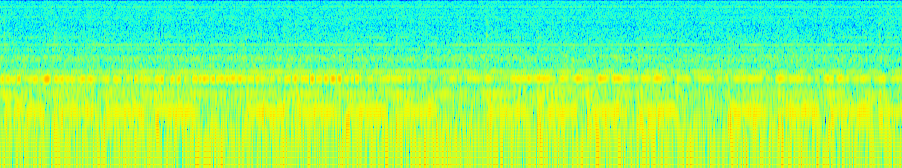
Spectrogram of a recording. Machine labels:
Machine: slide rail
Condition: normal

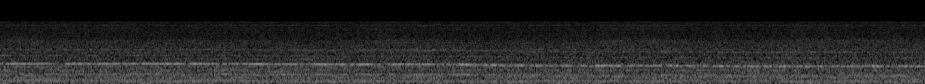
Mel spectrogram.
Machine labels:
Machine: fan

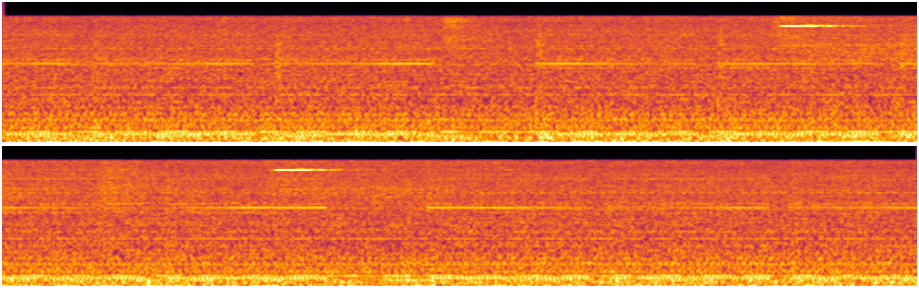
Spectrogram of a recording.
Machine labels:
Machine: slide rail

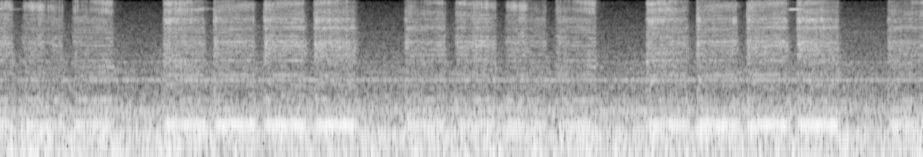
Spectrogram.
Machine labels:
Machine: slide rail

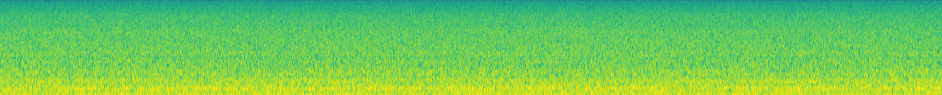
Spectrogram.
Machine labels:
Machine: fan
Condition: normal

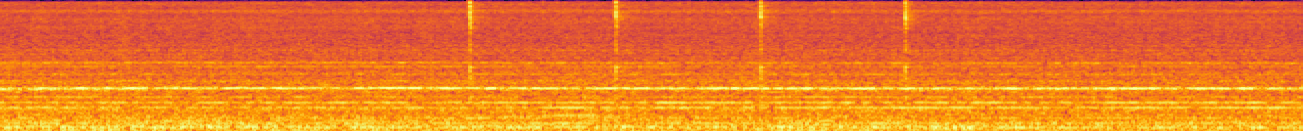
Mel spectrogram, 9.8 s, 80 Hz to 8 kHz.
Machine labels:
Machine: valve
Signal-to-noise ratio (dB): 0 dB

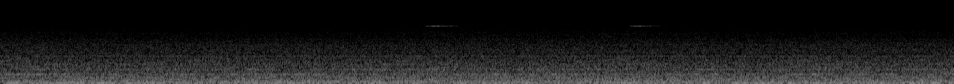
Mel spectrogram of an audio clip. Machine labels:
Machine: fan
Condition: normal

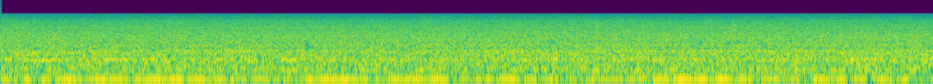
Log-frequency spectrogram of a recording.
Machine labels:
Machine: fan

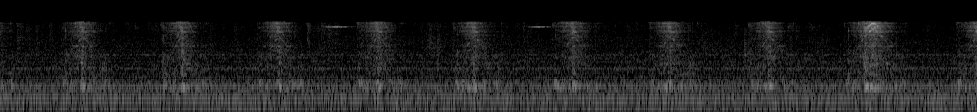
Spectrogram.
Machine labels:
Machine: slide rail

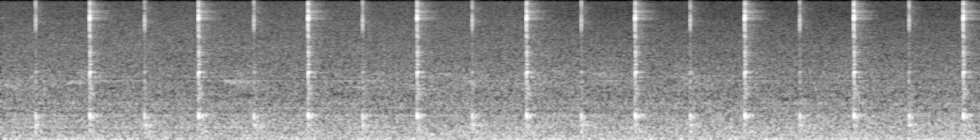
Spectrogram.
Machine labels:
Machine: valve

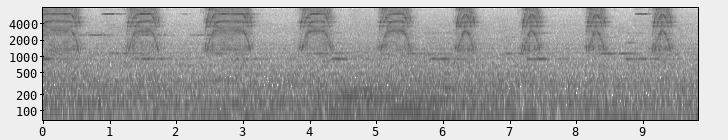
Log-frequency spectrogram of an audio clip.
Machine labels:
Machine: slide rail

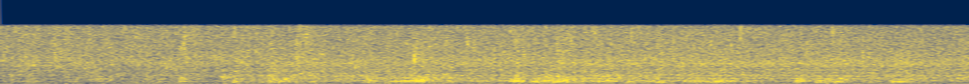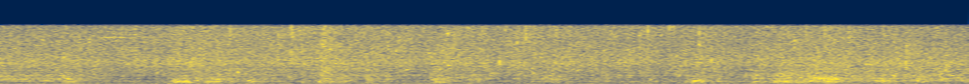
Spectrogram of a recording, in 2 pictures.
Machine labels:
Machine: pump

